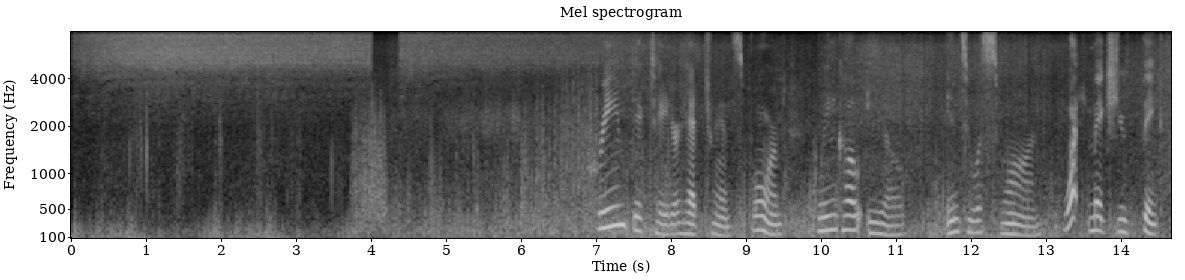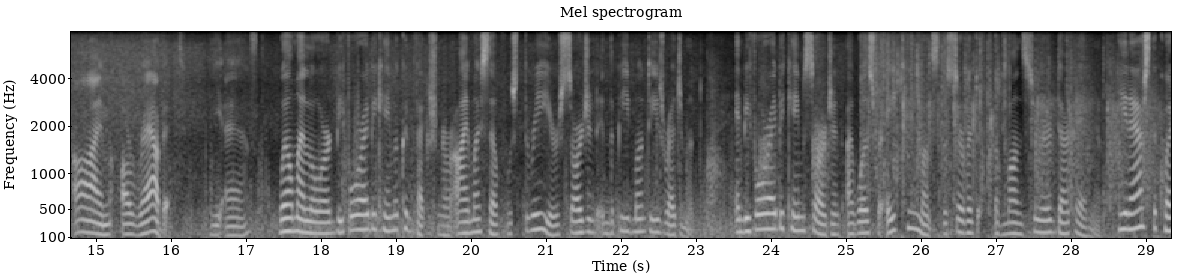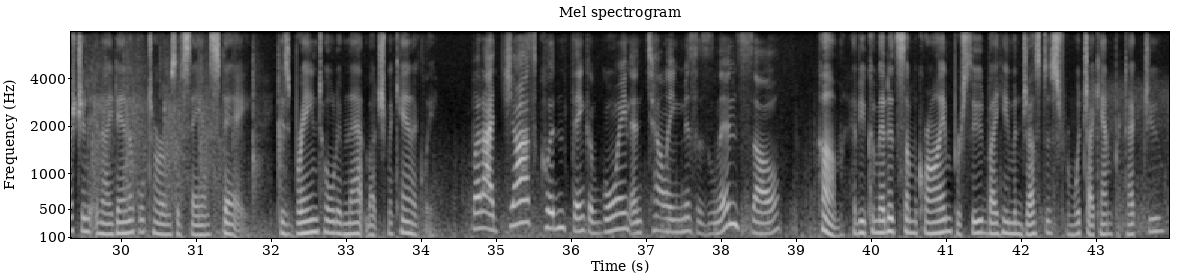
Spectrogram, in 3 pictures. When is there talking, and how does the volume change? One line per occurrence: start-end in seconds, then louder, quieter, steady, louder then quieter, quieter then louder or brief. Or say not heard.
6.8-43.9 steady.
